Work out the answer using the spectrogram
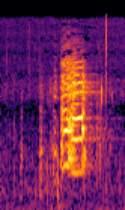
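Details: Rooster gives a single harsh, raspy squawk of about a third of a second warning of a hawk waiting to catch the hens' chicks, with faint ticks and rustles around it.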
